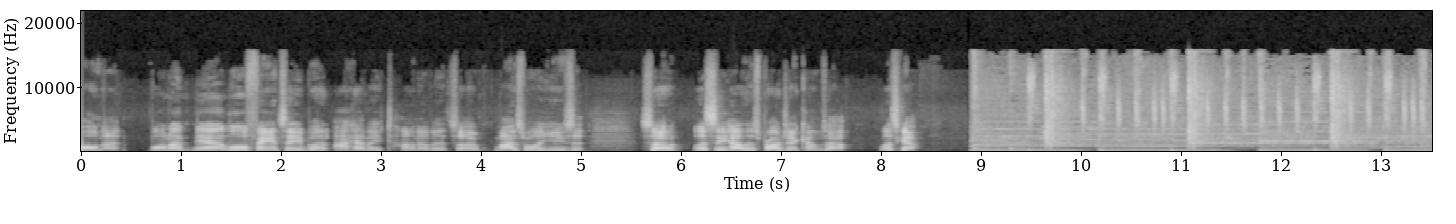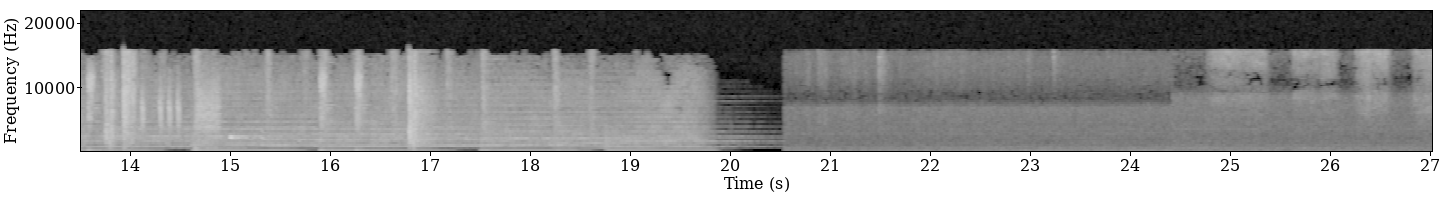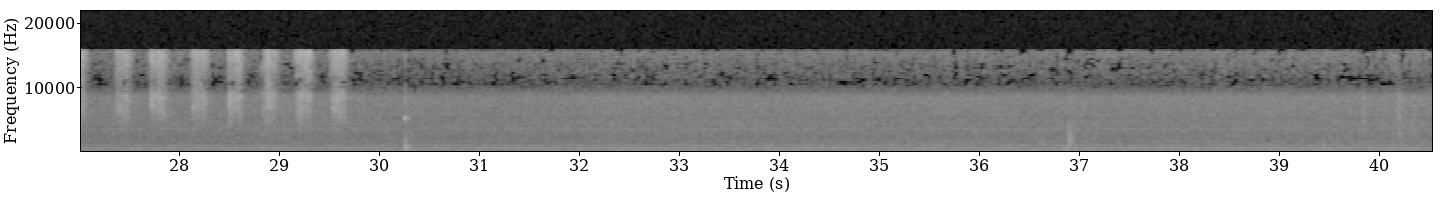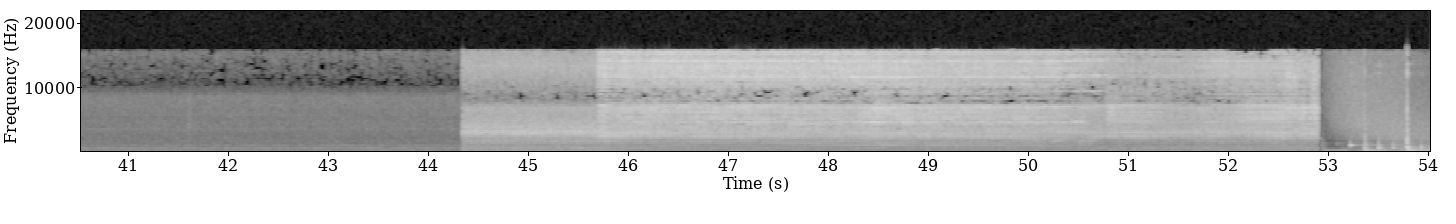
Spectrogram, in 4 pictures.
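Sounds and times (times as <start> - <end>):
background music: 8.9 - 20.5, 53.0 - 54.0
aerosol spray can hissing: 24.8 - 29.8
table saw cutting wood: 44.4 - 53.0.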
